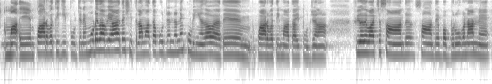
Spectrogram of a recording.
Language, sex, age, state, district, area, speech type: Dogri, female, 45-60, Jammu and Kashmir, Samba, rural, spontaneous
